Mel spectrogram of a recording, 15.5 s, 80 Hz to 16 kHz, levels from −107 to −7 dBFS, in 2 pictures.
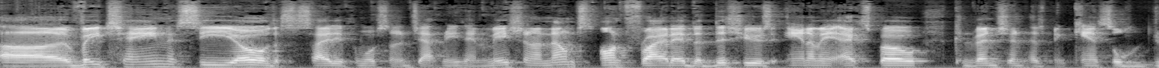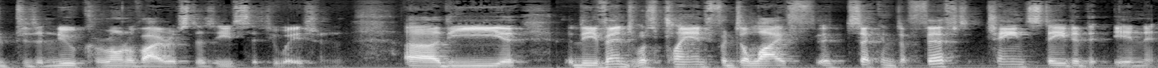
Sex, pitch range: male, 110-145 Hz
